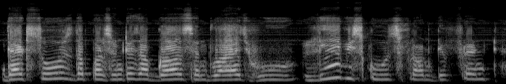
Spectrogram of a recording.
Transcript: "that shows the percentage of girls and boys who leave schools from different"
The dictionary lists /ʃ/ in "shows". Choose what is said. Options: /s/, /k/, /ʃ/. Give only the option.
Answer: /s/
